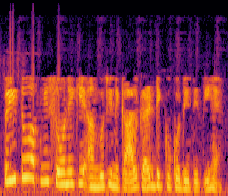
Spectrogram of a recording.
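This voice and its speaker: A woman's voice: medium pitch, big pitch swings, moderate pace, narrow, tinny audio, slight background noise. A woman narrating a scripted cartoon story as its storyteller.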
